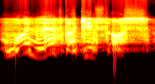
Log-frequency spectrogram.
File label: one enemy left, pirate; Counter Strike Model Pack; CS:GO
